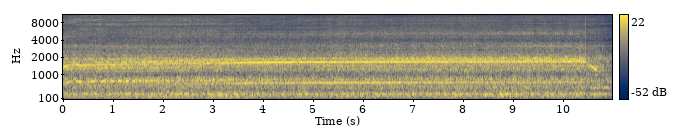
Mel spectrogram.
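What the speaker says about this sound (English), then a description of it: "Okay, let's hit start" An Erweka LK5 laboratory kneader's motor runs continuously, a loud steady electric whine with a sustained high tone and rumbling undertone that stays even throughout before cutting off at the end.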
